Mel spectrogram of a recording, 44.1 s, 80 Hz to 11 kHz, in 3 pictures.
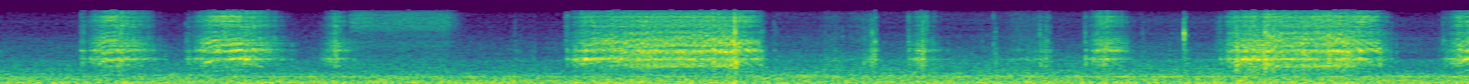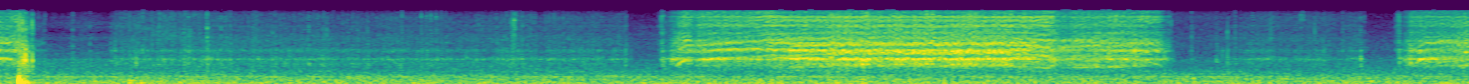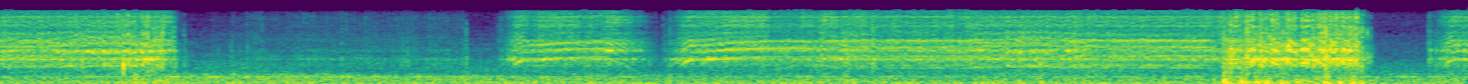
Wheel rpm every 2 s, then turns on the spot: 30, 30, 20, 100, 10, 10, 90, 20, 20, 20, 50, 150, 150, 20, 90, 90, 20, 70, 140, 160, 160, 100.
14-20 26-28 32-34 42-44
